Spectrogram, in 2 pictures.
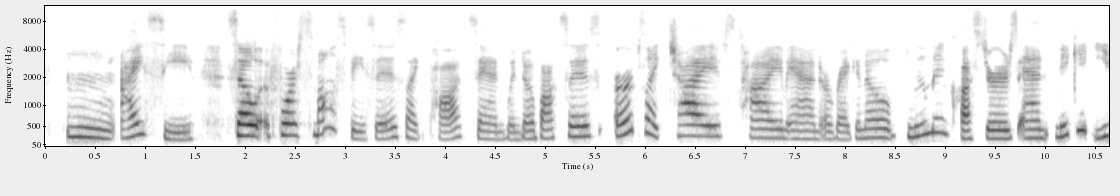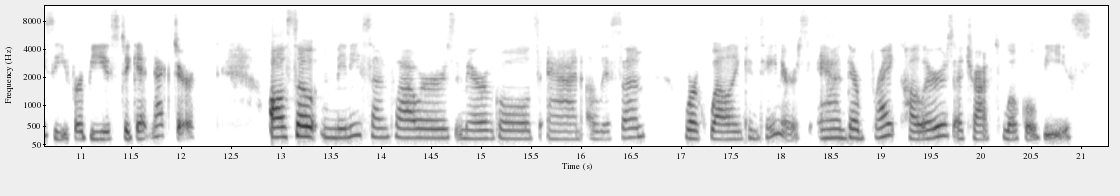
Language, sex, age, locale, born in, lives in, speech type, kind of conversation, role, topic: English, female, 30-34, en-US, United States, United States, read, expert-assistant, expert, How do bees help plants grow and produce fruit?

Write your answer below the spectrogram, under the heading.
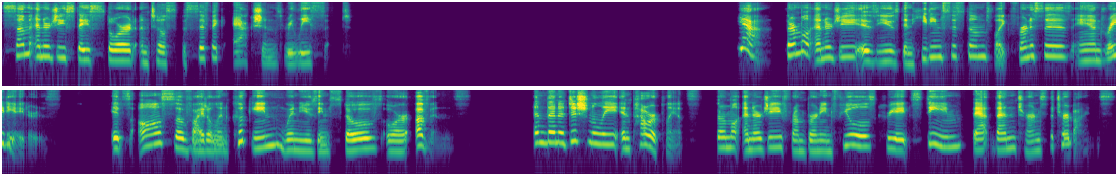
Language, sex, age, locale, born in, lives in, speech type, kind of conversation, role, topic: English, female, 50-54, en-US, United States, United States, read, expert-assistant, expert, How do different forms of energy (kinetic, potential, thermal) relate to each other?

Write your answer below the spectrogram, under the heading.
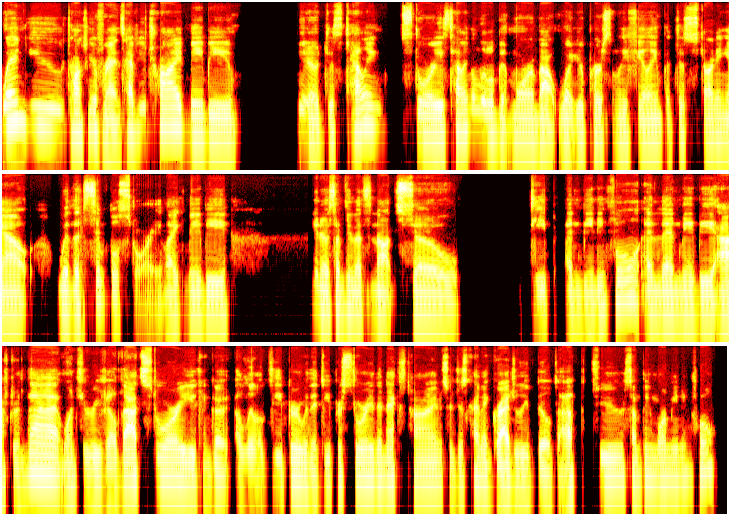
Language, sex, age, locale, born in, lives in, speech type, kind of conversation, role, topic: English, male, 50-54, en-US, United States, United States, conversation, advice, advisor, What should I ask an advisor about building deeper connections?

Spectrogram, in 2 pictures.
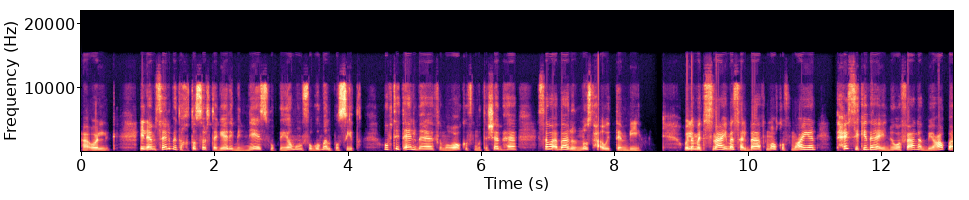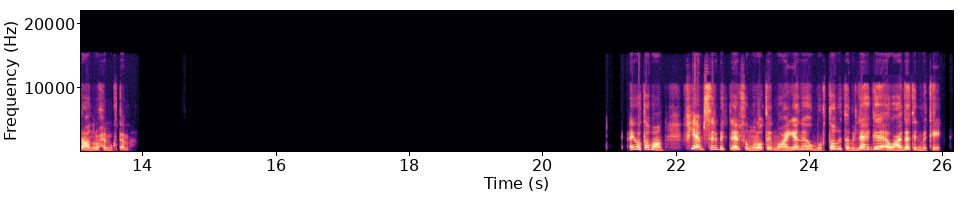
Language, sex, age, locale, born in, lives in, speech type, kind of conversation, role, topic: Arabic, female, 20-24, ar-EG, Egypt, Egypt, read, expert-assistant, expert, يعني إيه كلمة 'فن شعبي'، وإيه الحاجات اللي بتفرق الفن الشعبي عن باقي أنواع الفنون؟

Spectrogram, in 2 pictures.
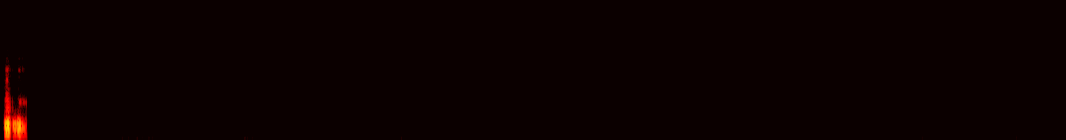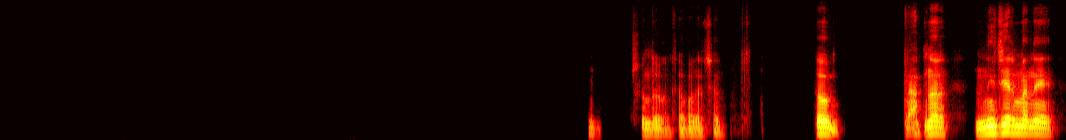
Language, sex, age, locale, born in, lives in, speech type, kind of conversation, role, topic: Bengali, male, 30-34, bn-BD, Bangladesh, Bangladesh, conversation, podcast, host, একজন ভালো মেন্টর কীভাবে হওয়া যায় বলে তোমার মনে হয়?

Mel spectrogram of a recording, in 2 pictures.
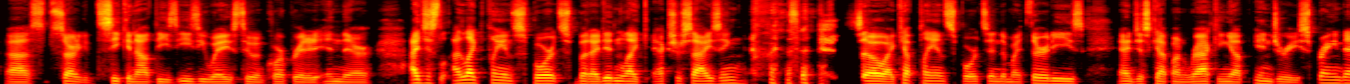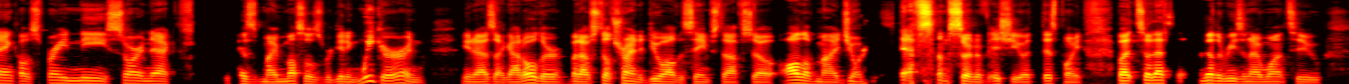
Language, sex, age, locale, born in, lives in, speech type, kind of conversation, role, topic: English, male, 50-54, en-US, United States, United States, conversation, podcast, guest, What small changes can make a big difference in our overall health and wellbeing?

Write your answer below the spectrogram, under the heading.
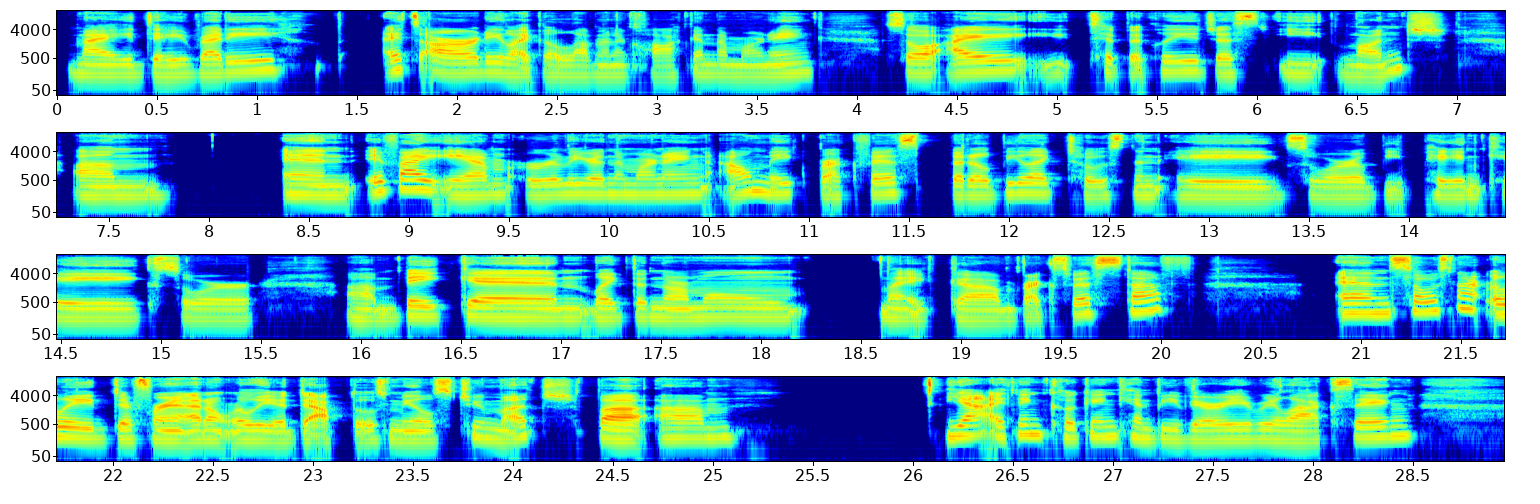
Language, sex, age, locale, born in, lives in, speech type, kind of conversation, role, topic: English, female, 40-44, en-US, United States, United States, conversation, unstructured, none, What small daily rituals can make your mornings better?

